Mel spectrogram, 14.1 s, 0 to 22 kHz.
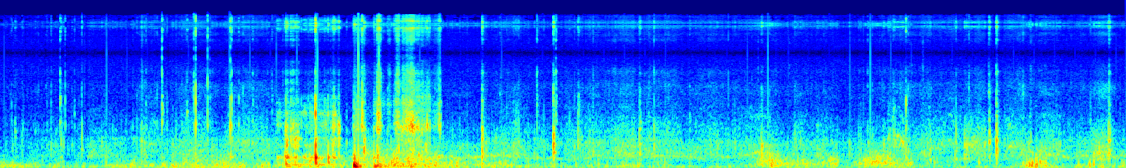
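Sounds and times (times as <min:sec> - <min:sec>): low wind rumble: 0:01.5 - 0:08.0
soft bumps: 0:03.5 - 0:05.6.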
